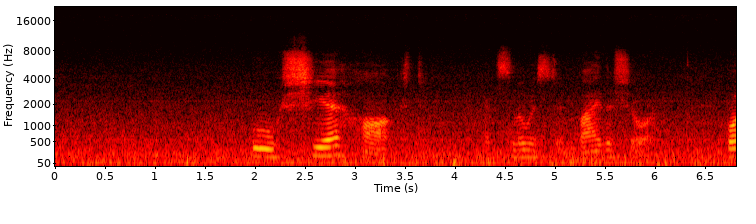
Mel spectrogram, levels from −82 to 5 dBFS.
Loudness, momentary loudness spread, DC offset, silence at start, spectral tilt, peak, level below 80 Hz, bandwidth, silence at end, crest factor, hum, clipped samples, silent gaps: -37 LUFS; 14 LU; under 0.1%; 0 s; -4.5 dB/octave; -16 dBFS; -48 dBFS; 19 kHz; 0 s; 20 dB; none; under 0.1%; none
